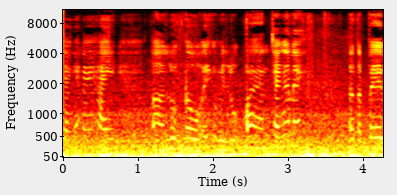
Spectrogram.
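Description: Steady low rumble of a moving car's engine and tyres on the road, with a person talking over it in short stretches.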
